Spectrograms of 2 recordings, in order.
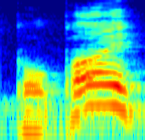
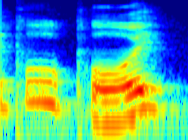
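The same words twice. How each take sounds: First: Said in the usual way. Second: Put-on "Pork Pie" in a high Brum accent with a rising tail; Brummie accent. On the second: Manager answers Pork Pie by name, "Pork Pie" in Brummie accent. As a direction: say "Pork Pie" with Birmingham vowels, pitched up. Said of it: "What the hell is that voice?".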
